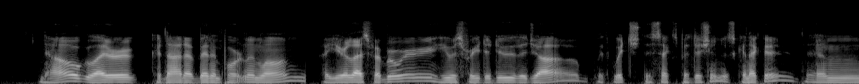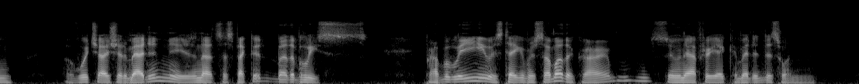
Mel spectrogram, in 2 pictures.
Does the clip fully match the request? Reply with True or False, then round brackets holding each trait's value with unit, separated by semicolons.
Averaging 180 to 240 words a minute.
True (190 wpm)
